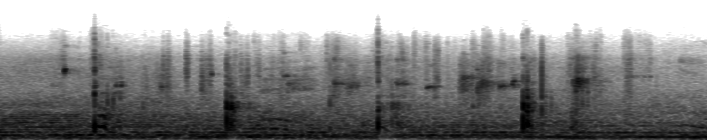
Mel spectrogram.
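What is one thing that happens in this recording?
Tennis rackets strike a ball with sharp pops during a rally.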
